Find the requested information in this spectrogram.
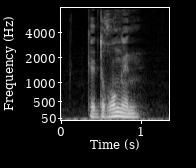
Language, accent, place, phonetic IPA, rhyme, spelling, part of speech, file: German, Germany, Berlin, [ɡəˈdʁʊŋən], -ʊŋən, gedrungen, adjective / verb, De-gedrungen.ogg
- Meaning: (verb) past participle of dringen; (adjective) stubby, squat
